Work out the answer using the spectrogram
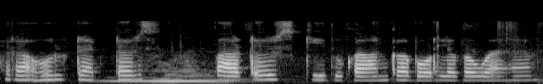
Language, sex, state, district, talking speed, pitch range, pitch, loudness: Hindi, female, Bihar, West Champaran, 110 wpm, 185-210 Hz, 195 Hz, -19 LUFS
